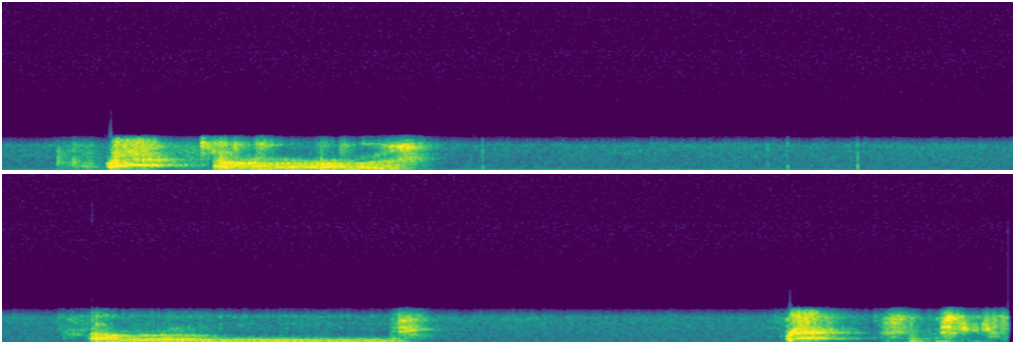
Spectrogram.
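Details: Dog reacting to feral cats, recorded on an Android phone: a burst of rough barks turning into a long growling rumble, quiet pause, another drawn-out growl, then quick yips near the end.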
